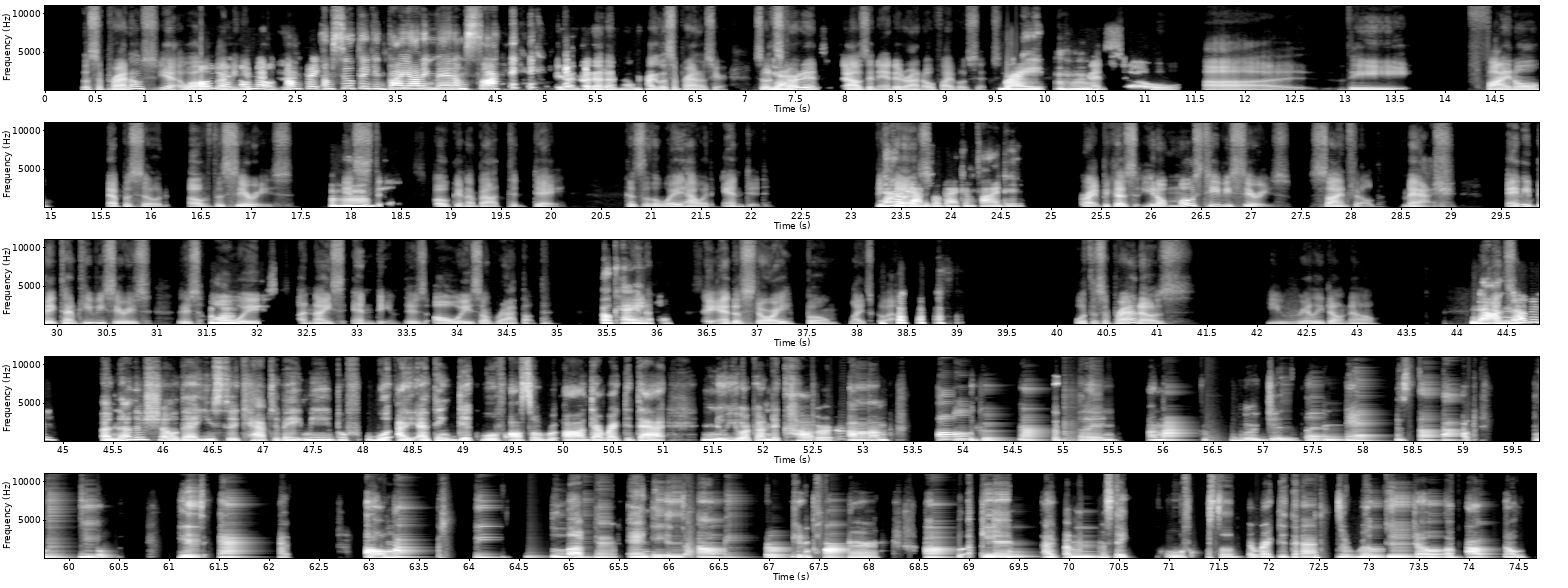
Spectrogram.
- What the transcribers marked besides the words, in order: distorted speech; laughing while speaking: "sorry"; laugh; static; drawn out: "uh"; chuckle; unintelligible speech; unintelligible speech
- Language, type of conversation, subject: English, unstructured, What TV show can you watch over and over again?
- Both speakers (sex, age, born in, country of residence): female, 45-49, United States, United States; male, 60-64, United States, United States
